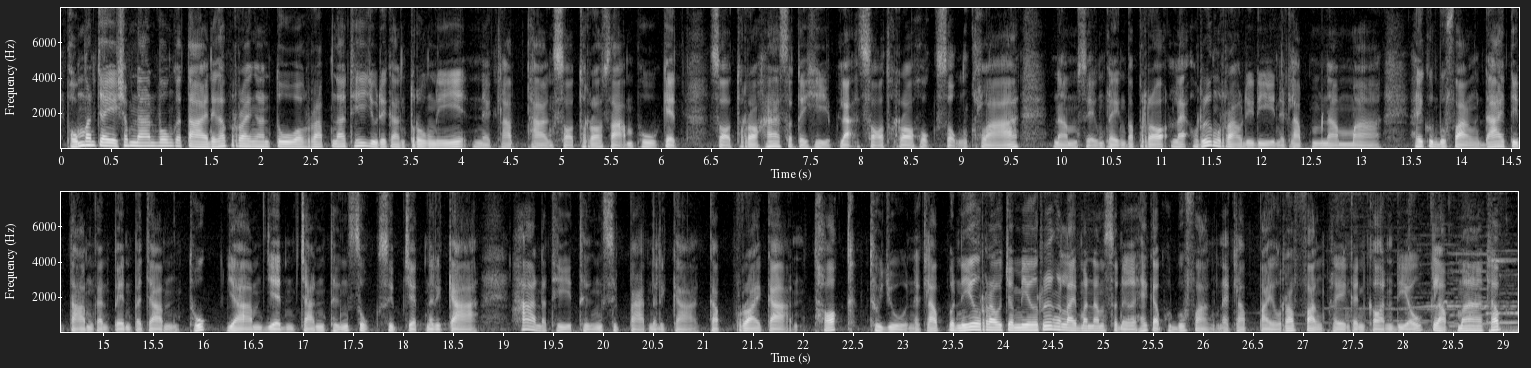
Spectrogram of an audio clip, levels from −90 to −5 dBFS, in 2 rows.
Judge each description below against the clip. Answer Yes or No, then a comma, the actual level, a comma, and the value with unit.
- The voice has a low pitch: Yes, low, 110 Hz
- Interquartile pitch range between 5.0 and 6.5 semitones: No, average, 4.1 semitones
